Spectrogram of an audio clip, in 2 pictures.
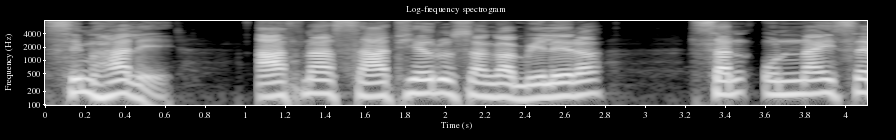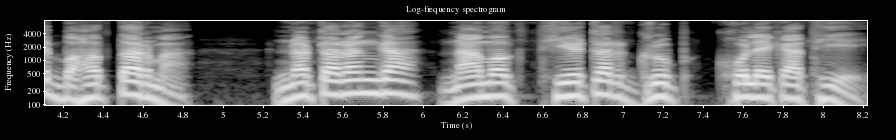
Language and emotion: Nepali, neutral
